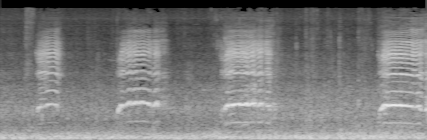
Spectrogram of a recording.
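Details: Goat mother in the middle of giving birth repeats short, shaky bleats, four in five seconds at a fairly even pace, the later ones louder, over a quiet low hum.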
